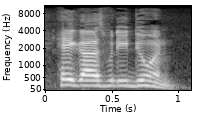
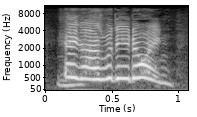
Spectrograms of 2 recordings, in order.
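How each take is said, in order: First: It is said in a natural voice. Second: It is said in an altered voice.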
